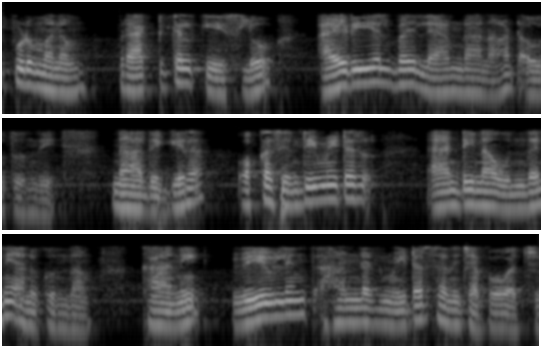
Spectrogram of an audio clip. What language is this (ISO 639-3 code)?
tel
